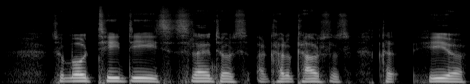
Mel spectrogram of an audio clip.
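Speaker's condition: Down syndrome; learned to talk

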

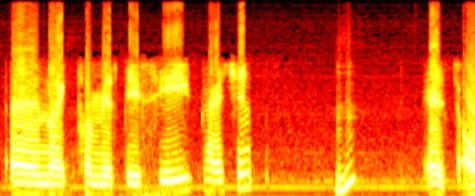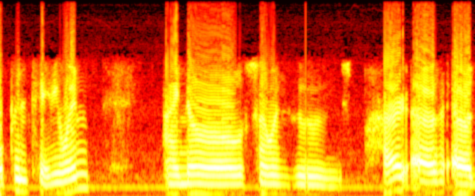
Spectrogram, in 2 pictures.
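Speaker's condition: Cerebral palsy; accepts own voice

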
